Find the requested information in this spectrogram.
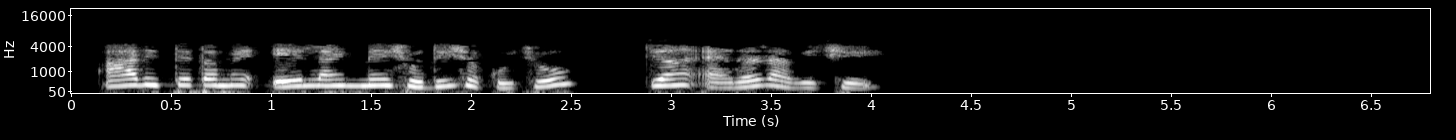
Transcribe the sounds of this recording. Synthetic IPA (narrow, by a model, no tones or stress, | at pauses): aɾit̪et̪əmeʔelainːeʃod̪ʱiʃəkot͡ʃʰɔ | d͡ʒjãʔɛɾəɾaʋit͡ʃʰe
